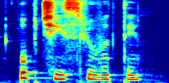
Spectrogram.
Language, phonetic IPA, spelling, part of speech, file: Ukrainian, [ɔbˈt͡ʃɪsʲlʲʊʋɐte], обчислювати, verb, Uk-обчислювати.ogg
- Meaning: to calculate, to compute, to figure out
